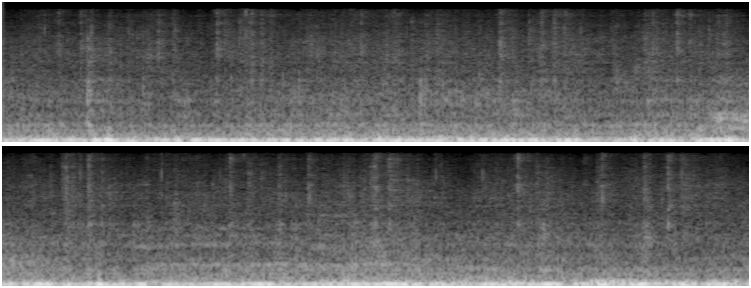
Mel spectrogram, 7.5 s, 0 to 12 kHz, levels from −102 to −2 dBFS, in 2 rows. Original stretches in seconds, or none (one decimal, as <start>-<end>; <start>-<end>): 0.0-7.5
